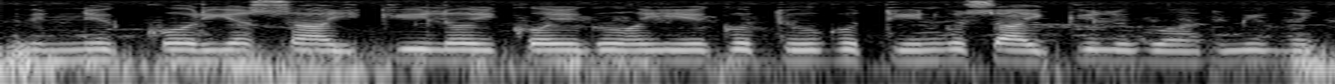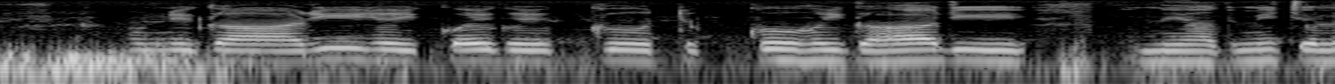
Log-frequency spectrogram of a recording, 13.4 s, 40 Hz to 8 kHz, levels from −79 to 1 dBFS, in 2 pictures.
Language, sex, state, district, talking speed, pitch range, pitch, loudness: Bajjika, male, Bihar, Vaishali, 135 wpm, 165-175 Hz, 170 Hz, -22 LUFS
